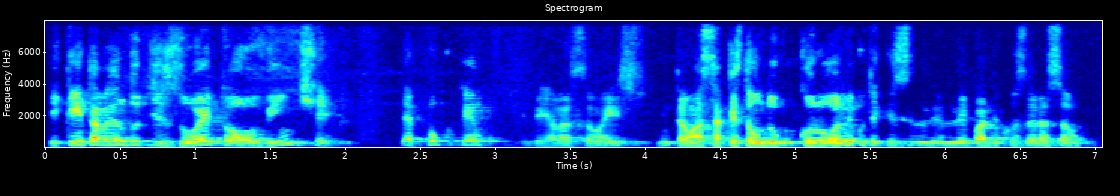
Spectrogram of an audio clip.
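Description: A man's voice: on the high side, fast, mellow. A man co-hosting a running podcast, explaining points in casual talk and repeating phrases for emphasis. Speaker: running coach, podcast co-host.

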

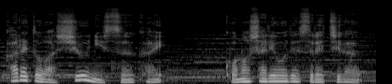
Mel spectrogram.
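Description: A man reading a first-person literary story as scripted narration, in a quiet, reflective, measured manner. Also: mid-range voice, animated, soft background music. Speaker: story reader.

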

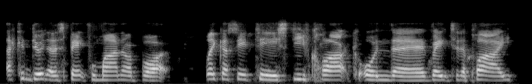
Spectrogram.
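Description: A woman's voice: medium pitch, steady tone, moderate pace, fairly bright tone, dull audio. A woman, a podcast guest chatting casually in an outspoken, defiant way. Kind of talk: casual chat.

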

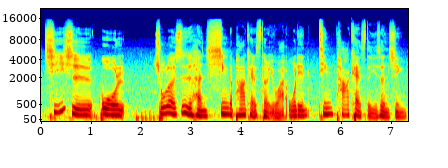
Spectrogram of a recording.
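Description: A woman's voice: sits low, lively intonation, takes it slowly, dark tone, breathy edge. A woman chatting casually as a guest on a podcast. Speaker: guest podcaster, ASMR creator. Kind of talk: casual interview chat.

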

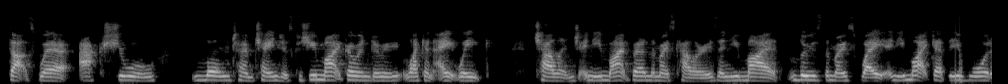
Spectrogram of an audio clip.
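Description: A woman's voice: lowish voice, breathy edge, no echo, highs cut off. A woman hosting a podcast interview, speaking earnestly as a health professional and repeating words for emphasis. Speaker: podcast host and health practitioner.

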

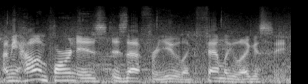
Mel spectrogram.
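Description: A man in his twenties interviewing, asking questions with quick restarts. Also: on the high side, expressive, music in the background, poor audio. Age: 20s. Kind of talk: casual interview.

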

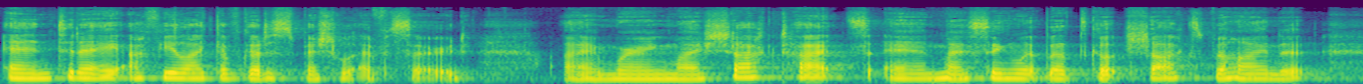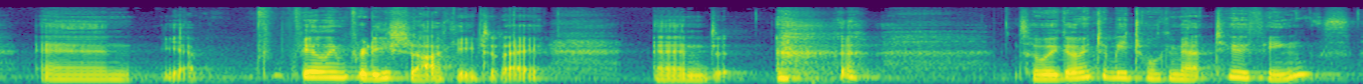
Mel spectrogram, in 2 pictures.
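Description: A young woman hosting her own podcast in a relaxed, chatty manner, now and then breaking into a laugh. Her voice is a little low and has a gravelly edge. She speaks Filipino as her first language. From Philippines. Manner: chatty, informal, light laughter. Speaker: podcast host. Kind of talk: solo podcast monologue. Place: Australia.

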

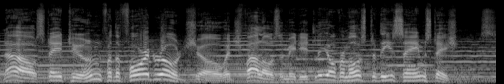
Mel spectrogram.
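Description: A man's voice: high-pitched, very animated, normal speed. An American man announcing in the scripted style of 1950s network radio. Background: music with brass.

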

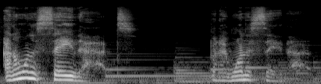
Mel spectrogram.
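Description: A woman's voice: mid-range voice, animated, moderate pace, a little mellow, soft background music. A woman co-hosting a casual true-crime podcast, talking earnestly and chattily and laughing easily. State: hoarse, losing her voice. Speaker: podcast co-host.

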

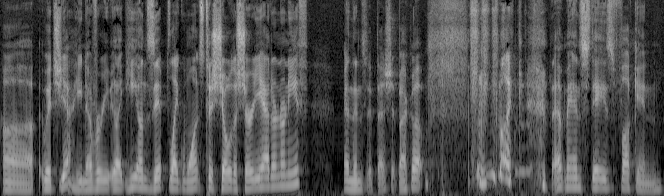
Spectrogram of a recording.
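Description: A man's voice: mid-range voice, lively intonation, a little slow, darkish tone. A man in his late twenties co-hosting a podcast, chatting casually, rambling, laughing often and swearing freely. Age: late 20s. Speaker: podcast co-host. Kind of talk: casual chat.

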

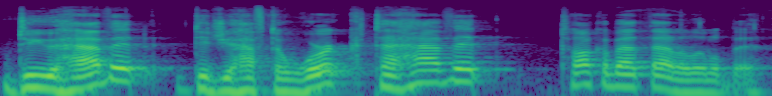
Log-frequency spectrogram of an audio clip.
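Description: A man's voice: fairly high pitch, sing-song, brisk, darkish tone. A man hosting a podcast interview, chatty and upbeat, often laughing along with his guest. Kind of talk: casual interview conversation.

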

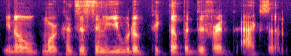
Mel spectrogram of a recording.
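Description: A man's voice: medium pitch, flat delivery, quick pace, dry recording, muffled recording. A man from the southern United States, co-hosting a podcast in casual chat, rambling as he searches for words. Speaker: podcast co-host.

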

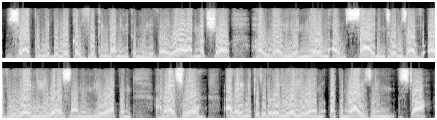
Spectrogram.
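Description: A man's voice: fairly low pitch, steady tone, normal speed, hardly any pauses, a little mellow, no room sound, poor audio. A man hosting a live radio interview, hesitant and often repeating his words as he speaks.

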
